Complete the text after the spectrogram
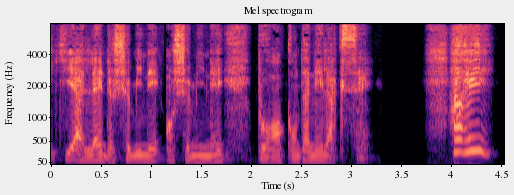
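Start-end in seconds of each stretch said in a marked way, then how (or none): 4.0-4.5 high, loud squeaked name; a startled squeak of alarm. A narrator's reading. Hermione to Harry as trouble begins, squeaking. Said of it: "couina Hermione".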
